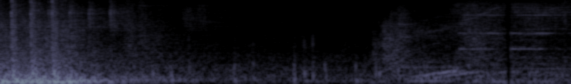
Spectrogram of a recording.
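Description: Valorant rifle fire rattles out in a quick burst at the start, then gives way to softer game effects and whooshing sounds, fairly faint overall.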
